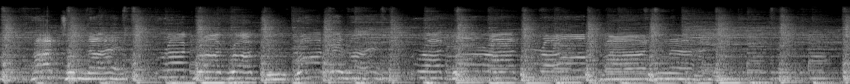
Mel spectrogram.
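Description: A live band with a singer, plucked upright bass and drums playing a rock-and-roll or blues number. Deep bass notes change about twice a second under the voice.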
